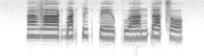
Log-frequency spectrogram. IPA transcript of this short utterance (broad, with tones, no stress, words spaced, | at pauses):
ã˦vaː˦ɡ͡ba˦k͡pi˦ k͡peː˨ kʷaː˨˦nɗa˦ t͡sɔ˨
